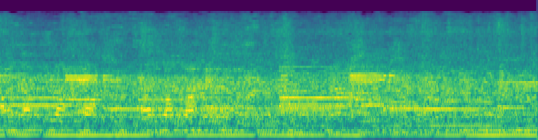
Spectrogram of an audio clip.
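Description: Live rock and roll band music over a PA amid crowd chatter, with a steady low hum underneath.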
